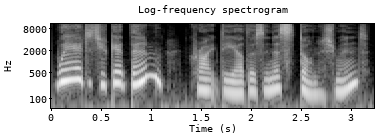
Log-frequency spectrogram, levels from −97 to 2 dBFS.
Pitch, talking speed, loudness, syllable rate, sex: 210 Hz, 185 wpm, -17 LUFS, 5.7 syllables/s, female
